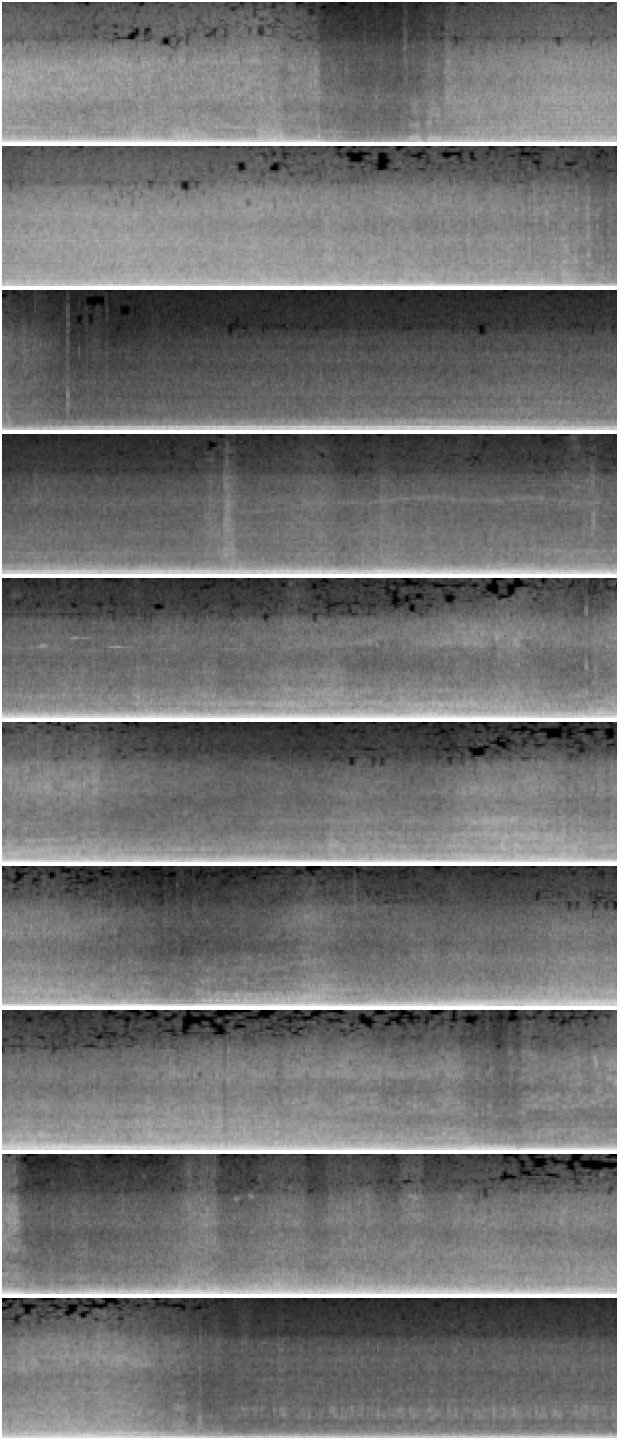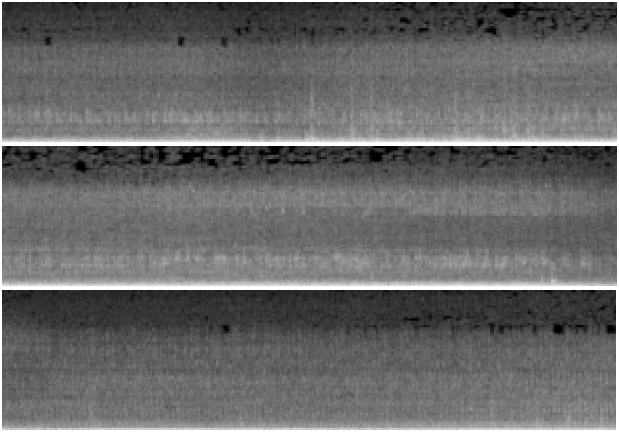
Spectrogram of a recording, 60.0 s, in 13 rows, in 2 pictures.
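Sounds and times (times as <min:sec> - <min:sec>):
vehicle engine revving: 0:00.0 - 0:59.9.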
